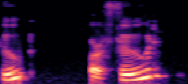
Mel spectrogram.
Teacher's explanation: the tense ooh as in hoop or food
